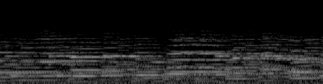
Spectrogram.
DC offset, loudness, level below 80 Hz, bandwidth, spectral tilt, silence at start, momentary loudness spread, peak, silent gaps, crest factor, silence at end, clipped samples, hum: under 0.1%; -38 LUFS; -60 dBFS; 13 kHz; -5.5 dB/octave; 0 s; 4 LU; -24 dBFS; none; 14 dB; 0 s; under 0.1%; none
